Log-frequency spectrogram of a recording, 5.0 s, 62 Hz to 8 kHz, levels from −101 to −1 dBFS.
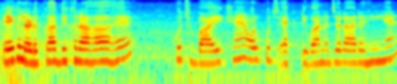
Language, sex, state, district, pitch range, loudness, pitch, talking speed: Hindi, female, Haryana, Charkhi Dadri, 215-255 Hz, -18 LUFS, 230 Hz, 180 wpm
